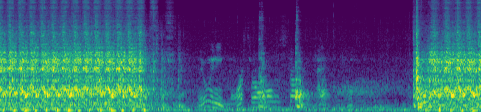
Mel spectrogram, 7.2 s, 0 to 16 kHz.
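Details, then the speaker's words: Late-1950s Minneapolis Moline 445 tractor with rebuilt Marvel Schebler TSX-633 carburetor, strong spark and what sounds like good even compression; fires and runs at about four beats a second only while sprayed with ether; fueling problem suspected. "guess the next question is well doesn't matter I'm spraying it with ether well we know it'll at least run"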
